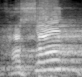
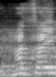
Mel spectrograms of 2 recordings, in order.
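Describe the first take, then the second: First: It ends in a plain -an sound, ha-san. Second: It ends in an -ain sound, ha-sain. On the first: The speaker calls it right. "হাসান আর হুসাইন" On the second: The speaker calls it wrong. "হাসাইন হুসাইন না"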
